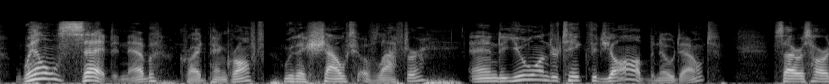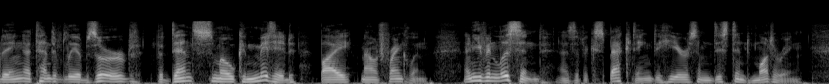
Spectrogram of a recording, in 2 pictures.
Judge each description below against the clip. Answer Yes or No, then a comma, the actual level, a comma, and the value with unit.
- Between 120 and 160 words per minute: Yes, average, 140 wpm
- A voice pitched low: Yes, low, 125 Hz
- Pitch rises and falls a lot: Yes, wide, 6.2 semitones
